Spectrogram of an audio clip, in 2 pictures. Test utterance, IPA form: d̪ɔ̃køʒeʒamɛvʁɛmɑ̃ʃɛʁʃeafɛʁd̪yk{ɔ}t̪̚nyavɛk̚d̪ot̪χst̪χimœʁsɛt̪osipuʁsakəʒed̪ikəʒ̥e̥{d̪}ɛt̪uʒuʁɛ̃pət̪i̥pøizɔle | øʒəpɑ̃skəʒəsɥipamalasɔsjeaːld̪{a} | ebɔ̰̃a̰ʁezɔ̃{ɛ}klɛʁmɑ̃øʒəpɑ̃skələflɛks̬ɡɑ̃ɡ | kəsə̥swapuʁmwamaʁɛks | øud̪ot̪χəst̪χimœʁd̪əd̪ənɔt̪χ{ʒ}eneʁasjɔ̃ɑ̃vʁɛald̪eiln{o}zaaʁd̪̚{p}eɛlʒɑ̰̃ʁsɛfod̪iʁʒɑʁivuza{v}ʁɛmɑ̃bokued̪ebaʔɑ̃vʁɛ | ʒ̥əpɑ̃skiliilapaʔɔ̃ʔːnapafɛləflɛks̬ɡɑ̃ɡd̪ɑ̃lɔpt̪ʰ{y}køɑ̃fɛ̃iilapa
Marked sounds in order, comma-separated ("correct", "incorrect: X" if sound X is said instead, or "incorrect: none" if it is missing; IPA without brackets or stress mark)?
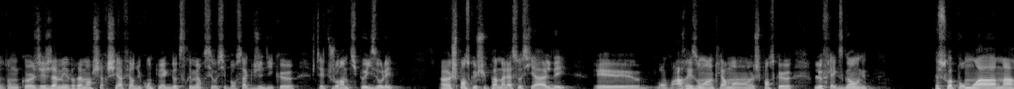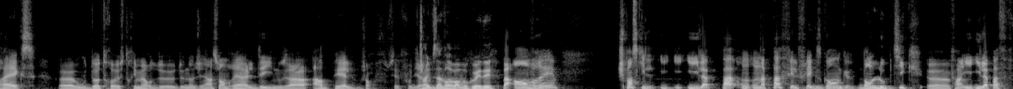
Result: incorrect: ɔ̃, incorrect: t̪, incorrect: e, incorrect: ɛ̃, correct, incorrect: u, correct, correct, incorrect: i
